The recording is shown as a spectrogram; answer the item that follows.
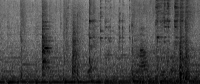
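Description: Restaurant kitchen clatter: scattered clinks of metal spoons, pots and pans, over a low, steady music bed.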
